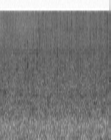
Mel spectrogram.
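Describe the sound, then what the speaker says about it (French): Light drizzling rain in the survival game Stranded Deep makes a soft, steady hiss that is faint and even, with no other sounds. "il tombe encore une petite bruine"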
